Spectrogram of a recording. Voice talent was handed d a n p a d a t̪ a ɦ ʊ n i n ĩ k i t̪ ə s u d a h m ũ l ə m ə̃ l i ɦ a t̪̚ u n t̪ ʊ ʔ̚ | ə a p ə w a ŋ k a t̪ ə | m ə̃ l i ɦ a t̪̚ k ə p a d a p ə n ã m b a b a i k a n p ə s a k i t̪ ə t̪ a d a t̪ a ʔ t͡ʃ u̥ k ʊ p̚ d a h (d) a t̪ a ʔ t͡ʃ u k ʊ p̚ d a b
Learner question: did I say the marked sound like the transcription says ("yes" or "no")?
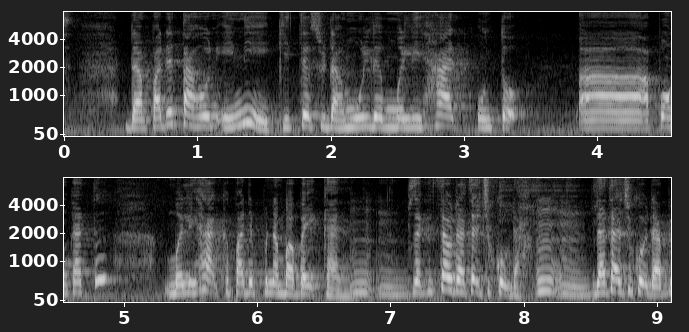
yes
